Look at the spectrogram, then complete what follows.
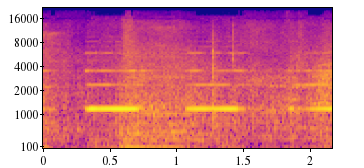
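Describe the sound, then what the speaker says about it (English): Repeated high electronic reversing beeps from a forklift sound in a steady rhythm behind a workshop where a Ducati ST3 motorcycle is being fitted with new fairings, with a low vehicle rumble underneath and no talking. "Piss off, Pat, with your noisy forklift."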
